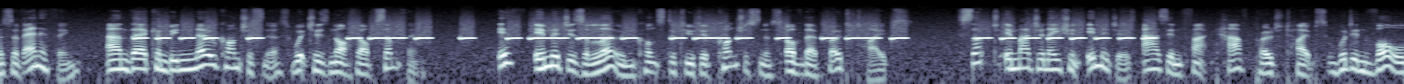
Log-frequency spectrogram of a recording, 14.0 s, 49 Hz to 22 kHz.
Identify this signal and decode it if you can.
Morse code, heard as a whistle, hand-sent with a straight key, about 10 wpm, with speech in English. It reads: HE REPRER <HH>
